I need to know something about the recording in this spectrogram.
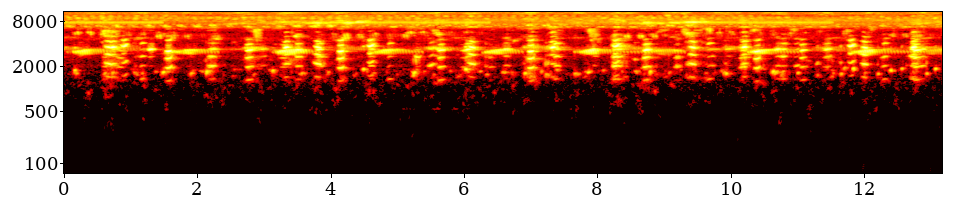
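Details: Several swamp frogs call before sunset in Thailand, giving rapid pulsed croaks and brief trills in quick succession, densely overlapping, backed by an unbroken high-pitched insect drone.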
